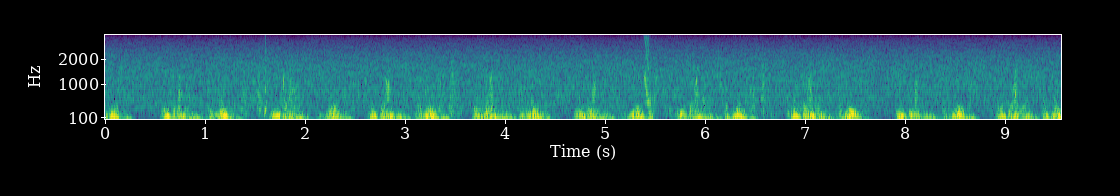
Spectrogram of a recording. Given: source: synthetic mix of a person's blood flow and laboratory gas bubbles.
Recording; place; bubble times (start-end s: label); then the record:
Doppler ultrasound of blood flow; precordium
1.57-1.65 s: bubbles
1.76-1.82 s: bubbles
3.10-3.21 s: bubbles
3.42-3.60 s: bubbles
4.19-4.41 s: bubbles
5.37-5.53 s: bubbles
5.58-5.75 s: bubbles
6.79-6.94 s: bubbles
From the record:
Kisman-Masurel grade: 121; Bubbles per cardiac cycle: 1 to 2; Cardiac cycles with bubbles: 10 to 50%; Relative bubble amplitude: barely perceptible (0.100 to 0.250); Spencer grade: 2 (many but less than half of the cardiac periods contain bubble signals, singularly or in groups); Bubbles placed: only in the low amplitude regions of the cardiac cycle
